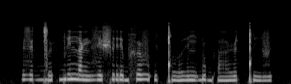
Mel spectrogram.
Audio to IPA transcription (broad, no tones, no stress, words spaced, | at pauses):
zɵɡ͡ǀʉθbinaŋ ziʃribxɵvʔi̤ ǃo̤ɦiŋ ɓubʔa̤ɦʉ ǃi̤v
